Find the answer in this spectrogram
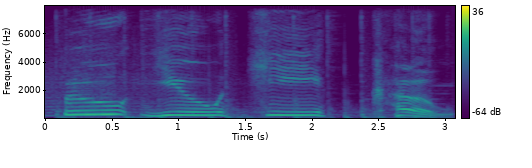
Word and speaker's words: Fuyuhiko: last name is my first name is pronounced boo you he co oh he's a completely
